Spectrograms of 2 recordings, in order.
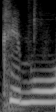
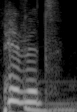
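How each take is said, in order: First: The word is said with a German pronunciation. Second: The word is said with an English pronunciation. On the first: The speaker calls it wrong. "I guess it's German pronunciation" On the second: The speaker calls it right. "I think English is pivot"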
